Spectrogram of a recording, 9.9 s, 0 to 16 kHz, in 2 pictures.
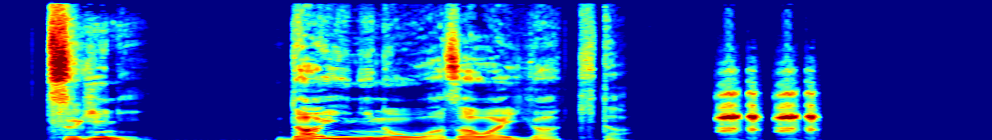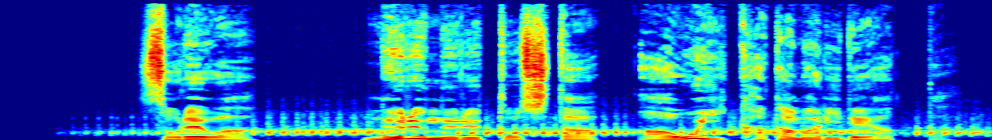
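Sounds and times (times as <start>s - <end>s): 
speech: 0.3s - 0.8s, 1.4s - 3.2s, 5.7s - 9.8s
loud frog croaks: 3.6s - 4.2s, 5.2s - 9.9s
chorus of croaking frogs: 5.2s - 9.9s.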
